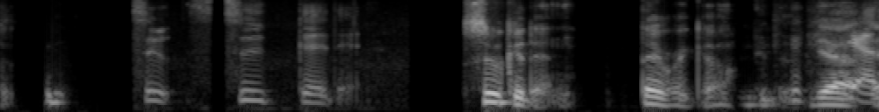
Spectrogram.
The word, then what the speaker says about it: Suikoden: Yeah, I'm going with, I can't remember how to pronounce it. Suikoden. Suikoden.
